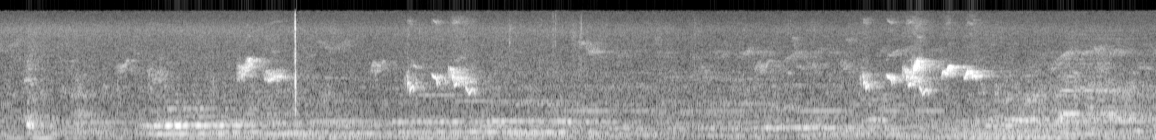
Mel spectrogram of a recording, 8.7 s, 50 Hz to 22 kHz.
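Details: Trapping session for red-whiskered bulbul, 13 January 2017: several separate short warbling phrases spaced a few seconds apart, with a sharp click near the start and a continuous low hum throughout.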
